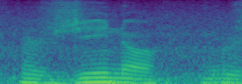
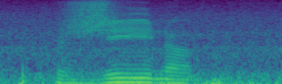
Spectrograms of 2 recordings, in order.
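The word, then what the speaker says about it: жена: যে শব্দটি সেটি হল জিনা জিনা জিনা মানে স্ত্রী বা ওয়াইফ জিনা জিনা জিনা মানে স্ত্রী জিনা জিনা যখন উচ্চারণ করবেন উচ্চারণটা অনেকটা নাকের মধ্য থেকে আসবে জিনা জিনা মানে স্ত্রী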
